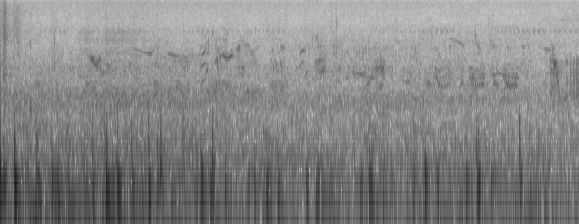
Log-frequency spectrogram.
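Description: An antelope's hooves thud as it runs on grass.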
